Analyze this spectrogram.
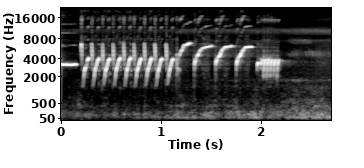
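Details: Canary song meant to coax young and stalled canaries into singing: a fast string of falling chirps, four longer rising-falling whistles, and a short buzzy note, followed by quiet background hum.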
